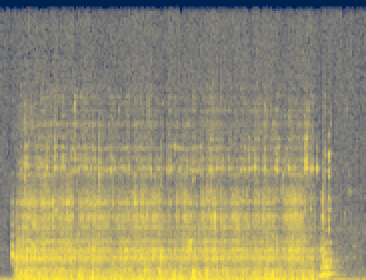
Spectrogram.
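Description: Steady, close-up water bubbling and gurgling in a large handmade glass bubbler held near the microphone, running continuously for a few seconds, dense and churning, then cutting off abruptly near the end.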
